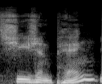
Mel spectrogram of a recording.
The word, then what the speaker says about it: Xi Jinping: I go with Xi Jinping. – You're going with Xi. – Xi. Kind of half between.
